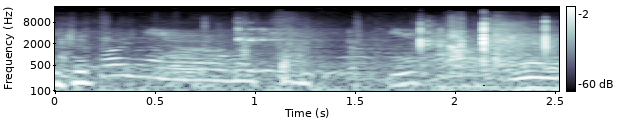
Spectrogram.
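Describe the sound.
A man talks briefly, then a pelota ball cracks sharply against a wall and smacks into a wicker glove during a game of chistera, three crisp, fairly loud impacts in quick succession.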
